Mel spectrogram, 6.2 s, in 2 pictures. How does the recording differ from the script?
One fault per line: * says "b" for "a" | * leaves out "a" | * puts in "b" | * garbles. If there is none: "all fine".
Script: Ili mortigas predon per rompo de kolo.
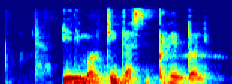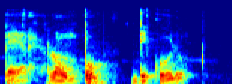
all fine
